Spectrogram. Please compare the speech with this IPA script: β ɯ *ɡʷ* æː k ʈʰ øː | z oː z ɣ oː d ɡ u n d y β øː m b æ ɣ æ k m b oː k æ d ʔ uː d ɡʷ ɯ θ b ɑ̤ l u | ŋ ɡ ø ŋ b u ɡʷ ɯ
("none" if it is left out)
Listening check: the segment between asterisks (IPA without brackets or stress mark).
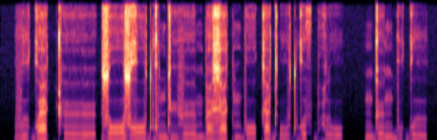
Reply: ɡʷ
